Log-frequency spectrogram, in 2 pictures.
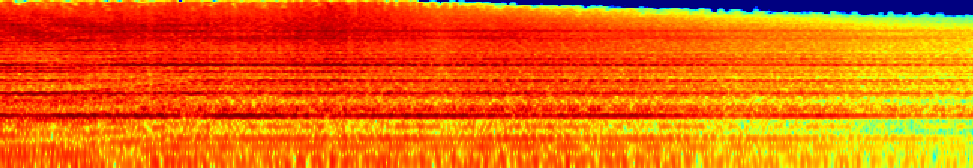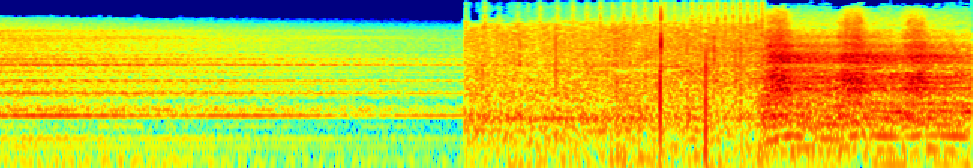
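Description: Electronic dance music in a breakdown: the beat drops out, leaving a held synth chord that fades and grows duller over several seconds. About nine and a half seconds in, a hissing noise build-up starts suddenly.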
